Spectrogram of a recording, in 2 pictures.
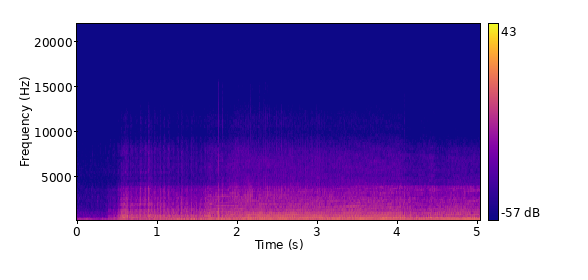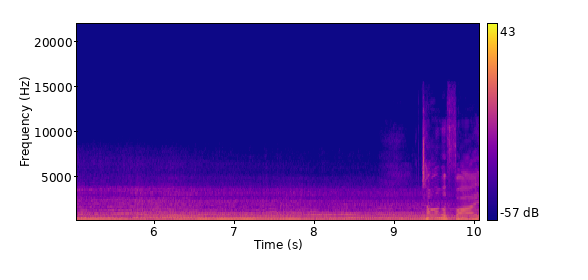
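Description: Loud, close engine roar from a drag race between a 2017 GSXR motorcycle and a 1931 Ford running a 414 small block Chev, a sustained high-revving run that holds steady before trailing off, with no talk over it.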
